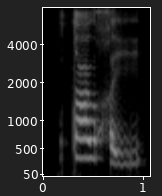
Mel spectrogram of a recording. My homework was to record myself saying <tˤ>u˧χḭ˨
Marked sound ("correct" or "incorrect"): correct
